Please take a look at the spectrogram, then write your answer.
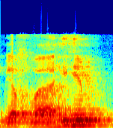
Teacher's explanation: بافواہہم، فا ساکن ہے، اس پہ ہمس ہے، وا الف مدہ ہے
